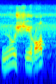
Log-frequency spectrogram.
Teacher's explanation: پر زبر پیش ہے تو را پر موٹا پڑھا جاتا ہے، تا ساکن ہے، قلقلے کے بغیر اس کو ادا کریں گے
